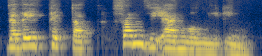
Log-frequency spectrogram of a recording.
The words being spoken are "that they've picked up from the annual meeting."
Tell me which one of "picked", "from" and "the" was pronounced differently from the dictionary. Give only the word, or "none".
none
